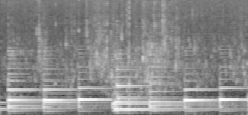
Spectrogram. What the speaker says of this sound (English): There's even water in the background.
